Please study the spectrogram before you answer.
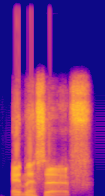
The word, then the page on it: MSF: British English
